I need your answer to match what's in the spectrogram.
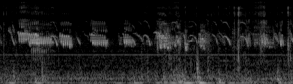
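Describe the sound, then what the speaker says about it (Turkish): A chicken clucks and chirps in short bursts close by, with light rustling in the background. "bir adet tavuğumuz bu"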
